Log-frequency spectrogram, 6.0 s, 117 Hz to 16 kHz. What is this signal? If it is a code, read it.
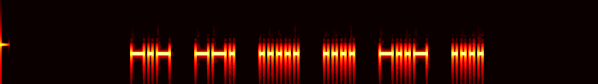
Morse code, heard as a keyed tone, about 28 wpm, spaced as for 20 wpm, 700 Hz. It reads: KG5HXH
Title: USA Call Signs - 6 Characters - 2x Character Spacing - 28wpm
